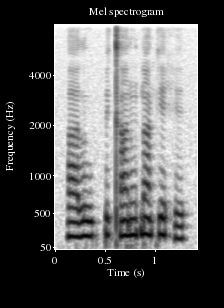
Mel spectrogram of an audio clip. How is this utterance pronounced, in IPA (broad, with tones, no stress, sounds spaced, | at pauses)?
a˨ l uː˨ k͡p ɪ˦ kʼ ã˦ ɾ ũ˦ ɗ ã˦ k e˦ h ɪ˨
